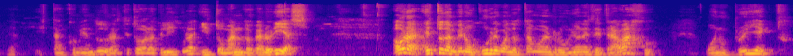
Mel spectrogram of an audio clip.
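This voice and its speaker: A Chilean man with a fairly high voice presents a live online talk as a health coach. He speaks conversationally to his viewers and keeps checking in to see whether they are following. The sound comes from a computer mic on a video call. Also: a little mellow. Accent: Chilean Spanish. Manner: conversational, often checks in with the audience by asking "¿ya?". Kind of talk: webinar presentation.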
